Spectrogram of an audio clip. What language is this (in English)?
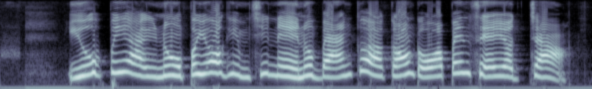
Telugu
